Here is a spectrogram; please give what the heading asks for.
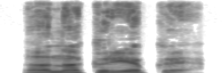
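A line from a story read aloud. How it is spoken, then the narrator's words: Hoarse grumble. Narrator (Russian): проворчал тот, что с хриплым голосом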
